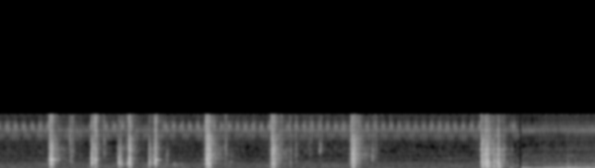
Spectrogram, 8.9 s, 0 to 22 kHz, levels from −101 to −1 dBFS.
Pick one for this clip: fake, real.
fake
